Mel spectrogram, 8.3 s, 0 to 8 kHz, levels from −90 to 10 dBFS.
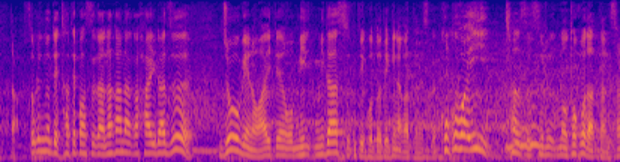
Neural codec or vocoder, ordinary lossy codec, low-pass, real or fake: codec, 16 kHz, 4 kbps, FreqCodec, larger model; none; none; fake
